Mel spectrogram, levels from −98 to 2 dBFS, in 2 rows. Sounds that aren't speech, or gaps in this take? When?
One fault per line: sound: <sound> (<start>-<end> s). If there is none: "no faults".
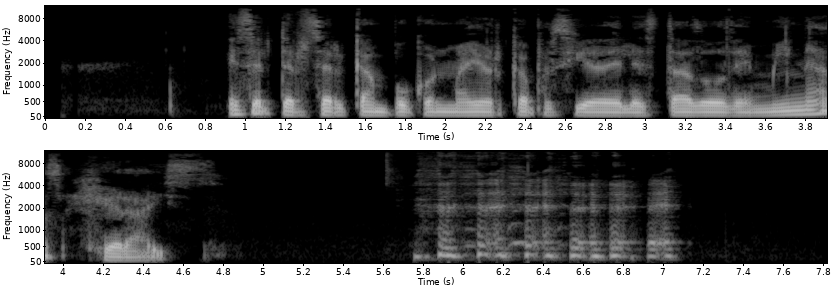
sound: laugh (5.6-7.2 s)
